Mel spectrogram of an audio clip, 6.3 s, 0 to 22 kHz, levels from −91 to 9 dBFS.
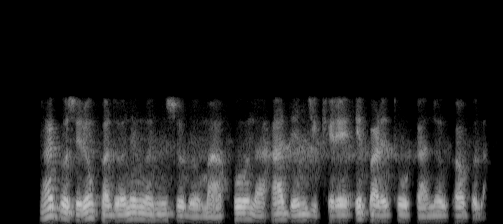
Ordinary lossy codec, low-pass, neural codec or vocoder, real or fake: none; 3.6 kHz; codec, 16 kHz in and 24 kHz out, 1 kbps, XY-Tokenizer; fake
